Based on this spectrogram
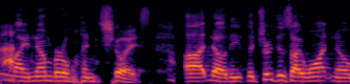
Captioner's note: laughing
